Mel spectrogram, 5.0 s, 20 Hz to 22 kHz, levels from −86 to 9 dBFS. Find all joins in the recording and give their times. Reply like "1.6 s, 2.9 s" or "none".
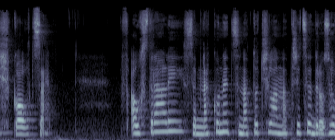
1.6 s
